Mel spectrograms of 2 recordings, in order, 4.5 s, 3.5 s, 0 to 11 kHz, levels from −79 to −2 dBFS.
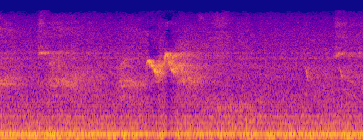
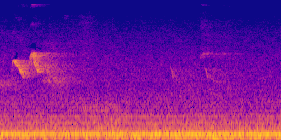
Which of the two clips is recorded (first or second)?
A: second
